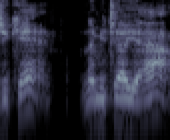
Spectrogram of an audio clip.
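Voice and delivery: put-on very grave, serious tone. Recounting what he told her, the speaker quotes himself, retelling in a very serious tone. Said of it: "in a very serious tone".

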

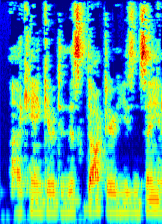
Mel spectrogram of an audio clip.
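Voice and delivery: ordinary delivery

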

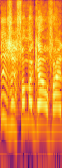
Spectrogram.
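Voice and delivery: very loud, frantic, rushed, acted-out outburst. Retelling what he blurted when handing a man his card for tablets, retelling a panicked, rushed blurt. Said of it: "In a sort of panicked, rushed tone".

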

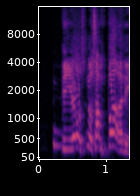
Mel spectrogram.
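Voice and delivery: very high-pitched, panicked cry. The mayor hears a tapping at the council door, panicked shout. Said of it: "gritó el alcalde, lleno de pánico".

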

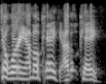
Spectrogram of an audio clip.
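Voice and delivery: very high, shrill, loud, reassuring shouted yell. In a tabletop game, a player voices their wounded character yelling to a frightened companion, yelling in Brogan voice. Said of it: "This is my Brogan voice".

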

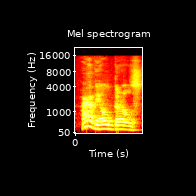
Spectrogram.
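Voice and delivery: put-on loud Scottish-accented line. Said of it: "Canadian doing a Scottish accent".

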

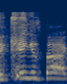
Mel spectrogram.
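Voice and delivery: acted, very high-pitched shriek. Recounting watching the show in the living room, retelling a scream. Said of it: "Like I literally screamed".

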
